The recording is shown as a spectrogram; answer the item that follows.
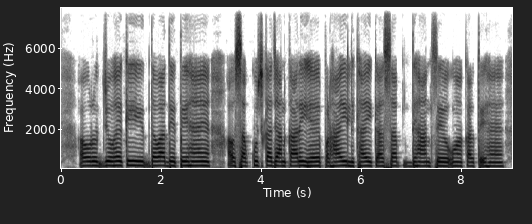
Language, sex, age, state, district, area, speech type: Hindi, female, 30-45, Uttar Pradesh, Jaunpur, rural, spontaneous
